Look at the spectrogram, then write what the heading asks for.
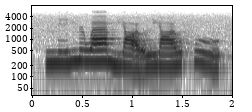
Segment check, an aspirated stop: absent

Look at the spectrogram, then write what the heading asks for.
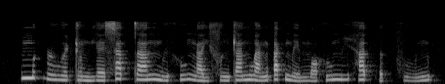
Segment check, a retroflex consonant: present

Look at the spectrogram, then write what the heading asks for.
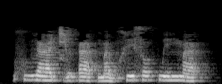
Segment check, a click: absent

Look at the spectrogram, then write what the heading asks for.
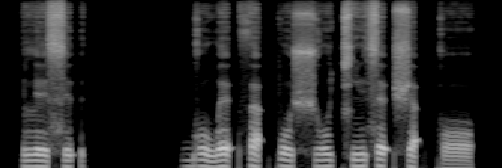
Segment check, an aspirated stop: absent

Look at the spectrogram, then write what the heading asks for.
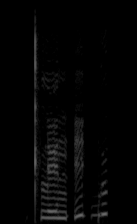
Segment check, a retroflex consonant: absent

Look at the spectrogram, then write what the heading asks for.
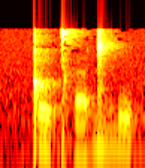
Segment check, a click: present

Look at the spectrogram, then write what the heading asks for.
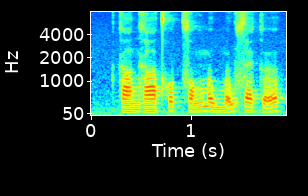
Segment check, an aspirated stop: present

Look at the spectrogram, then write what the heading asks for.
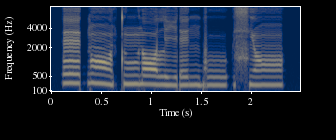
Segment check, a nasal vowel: present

